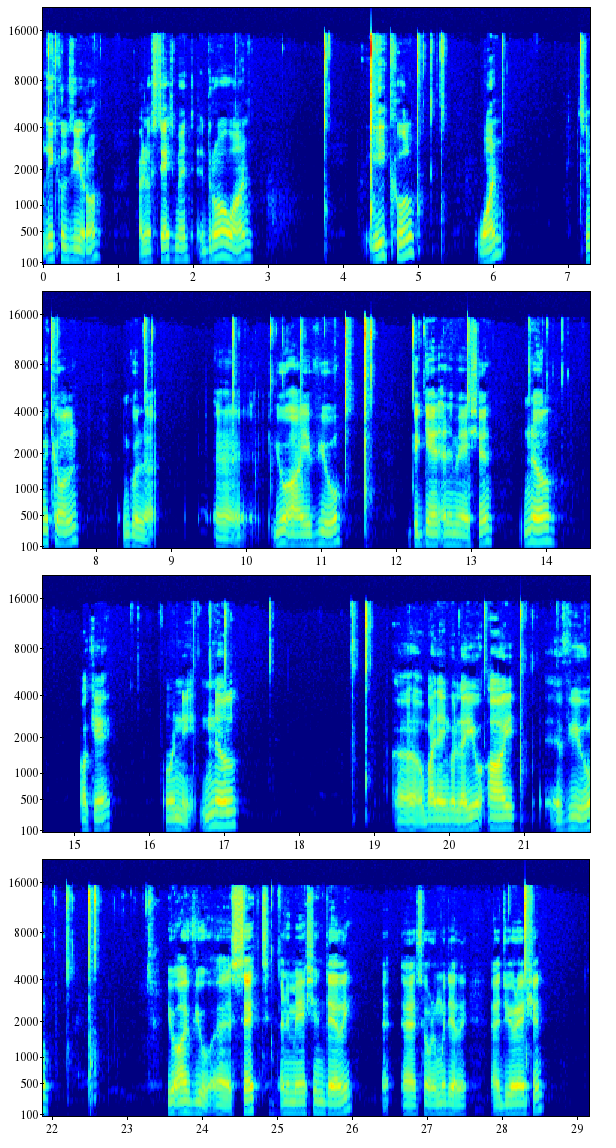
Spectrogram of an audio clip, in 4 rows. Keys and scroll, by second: 0.9 Down, 3.8 Return, 7.5 Return, 11.4 Return, 18.0 Right, 21.0 shift+u, 21.1 shift+i, 21.5 shift+v, 22.2 Return, 24.7 shift+s, 26.6 Down, 28.4 Return.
